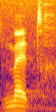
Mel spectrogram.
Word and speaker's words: maître: So he said, master is a joke in France because his master in French is maître. And the meter is also maître, is the same pronunciation.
